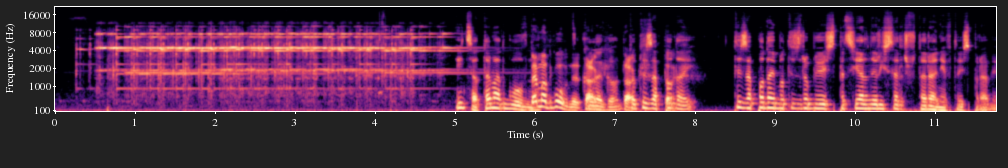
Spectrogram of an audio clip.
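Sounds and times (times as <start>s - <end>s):
bell ringing: 0.0s - 6.5s
speech: 5.0s - 11.7s.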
